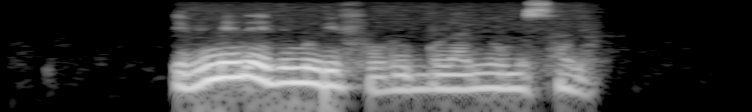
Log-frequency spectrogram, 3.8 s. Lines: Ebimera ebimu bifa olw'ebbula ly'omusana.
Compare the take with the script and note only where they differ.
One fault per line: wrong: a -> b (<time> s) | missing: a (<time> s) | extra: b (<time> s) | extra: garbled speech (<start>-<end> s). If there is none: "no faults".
no faults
